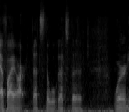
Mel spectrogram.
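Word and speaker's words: FIR: last time you never you don't pronounce this as an acronym fer you say fi are that's the that's the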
